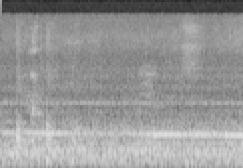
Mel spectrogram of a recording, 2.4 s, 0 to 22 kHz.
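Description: Class 377 Electrostar electric multiple unit heard from inside the carriage while running: a steady rumble of the train on the track with a thin electric whine that falls slightly in pitch.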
